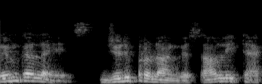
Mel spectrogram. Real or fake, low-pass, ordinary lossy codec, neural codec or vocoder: fake; 7.2 kHz; MP3, 48 kbps; codec, 16 kHz, 0.4 kbps, LongCat-Audio-Codec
